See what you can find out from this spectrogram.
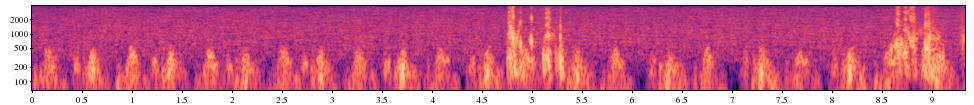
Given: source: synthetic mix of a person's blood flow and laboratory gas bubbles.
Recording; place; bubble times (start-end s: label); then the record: Doppler ultrasound of blood flow; precordium
4.75-5.35 s: bubbles
8.56-9.13 s: bubbles
9.28-9.33 s: bubbles
From the record:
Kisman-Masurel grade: 223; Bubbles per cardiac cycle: several, 3 to 8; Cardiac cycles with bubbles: 10 to 50%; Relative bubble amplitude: loud (0.450 to 0.775); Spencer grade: 2 (many but less than half of the cardiac periods contain bubble signals, singularly or in groups); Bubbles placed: anywhere in the cardiac cycle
